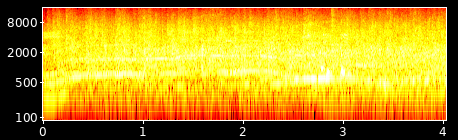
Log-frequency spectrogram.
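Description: Audience applause at a youth community event, steady clapping throughout with a whistling tone and scattered voices over it.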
